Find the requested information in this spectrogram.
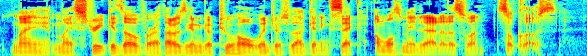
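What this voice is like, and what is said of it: Congested voice from a cold. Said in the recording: “I have a cold?”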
